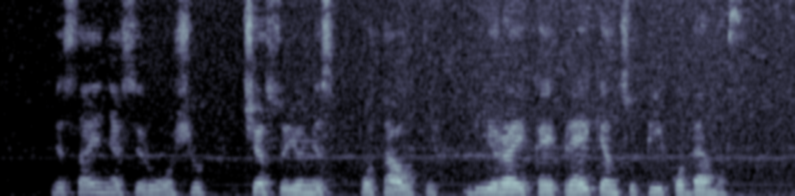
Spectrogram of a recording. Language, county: Lithuanian, Telšiai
